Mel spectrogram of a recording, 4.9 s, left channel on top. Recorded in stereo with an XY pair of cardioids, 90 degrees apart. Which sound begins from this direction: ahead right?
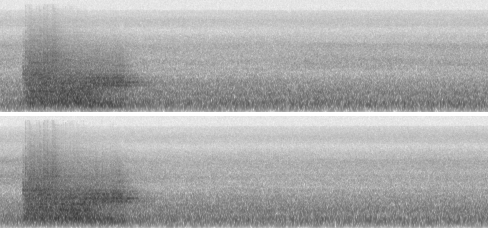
An explosion, at 0.2 s.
